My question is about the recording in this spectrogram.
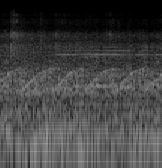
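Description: Electronic emergency siren in yelp mode: short rising sweeps repeating about three times a second, over the din of a crowd.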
